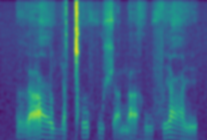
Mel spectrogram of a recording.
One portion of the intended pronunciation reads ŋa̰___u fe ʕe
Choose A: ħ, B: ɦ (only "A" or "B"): B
